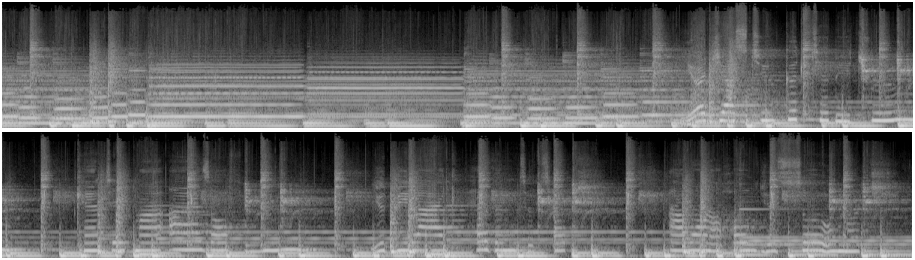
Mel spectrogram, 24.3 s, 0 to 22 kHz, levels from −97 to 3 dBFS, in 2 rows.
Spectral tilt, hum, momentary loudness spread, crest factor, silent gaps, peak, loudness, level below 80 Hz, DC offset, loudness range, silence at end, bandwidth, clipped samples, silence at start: -7 dB/octave; none; 6 LU; 14 dB; none; -6 dBFS; -21 LUFS; -28 dBFS; under 0.1%; 3 LU; 0 s; 17 kHz; under 0.1%; 0 s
